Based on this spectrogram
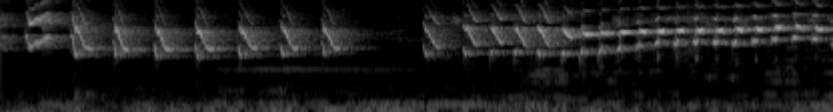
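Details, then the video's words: Aggressive white-rumped shama song, full of rapid-fire notes, used to stir a quiet shama into answering. Eight quick buzzy downslurred notes run in series, a pause, then a long rapid trill of repeated high chips that rises slightly. "BIKIN MURAI DIEM JADI GACOR EMOSI"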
